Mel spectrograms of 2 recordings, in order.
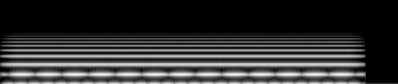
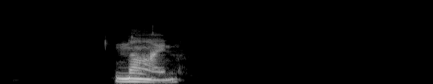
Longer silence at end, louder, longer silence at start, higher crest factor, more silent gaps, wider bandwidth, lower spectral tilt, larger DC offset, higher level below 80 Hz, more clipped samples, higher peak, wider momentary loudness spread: second, 0.35 s vs 2.55 s; first, -8 LUFS vs -21 LUFS; second, 0 s vs 1.15 s; second, 6 dB vs 20 dB; neither; second, 4 kHz vs 4.9 kHz; about the same, -7.5 dB/octave vs -6.5 dB/octave; neither; first, -34 dBFS vs -68 dBFS; neither; first, 0 dBFS vs -8 dBFS; second, 2 LU vs 15 LU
